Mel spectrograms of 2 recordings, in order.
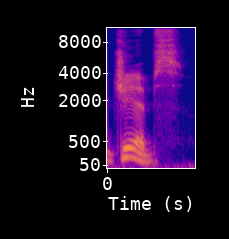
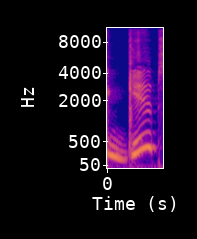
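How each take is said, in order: First: The word begins with a j sound. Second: The word begins with a hard g sound. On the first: "Do you say Gibbs or Jibs?" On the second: "Do you say Gibbs or Jibs?"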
